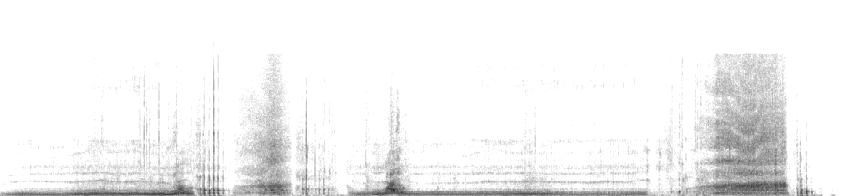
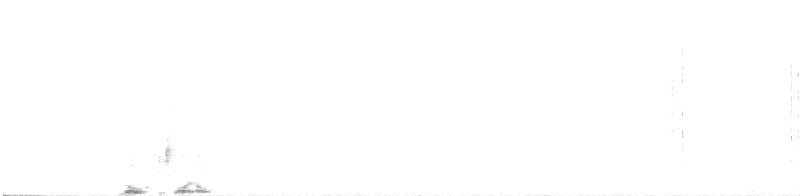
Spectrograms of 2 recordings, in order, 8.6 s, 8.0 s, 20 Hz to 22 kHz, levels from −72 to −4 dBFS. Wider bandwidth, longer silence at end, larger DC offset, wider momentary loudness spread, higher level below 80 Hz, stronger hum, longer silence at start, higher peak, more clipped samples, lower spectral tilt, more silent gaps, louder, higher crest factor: about the same, 16.5 kHz vs 16.5 kHz; first, 0.45 s vs 0 s; neither; second, 16 LU vs 24 LU; about the same, -64 dBFS vs -66 dBFS; neither; about the same, 0 s vs 0.05 s; first, -8 dBFS vs -32 dBFS; neither; about the same, -4 dB/octave vs -4 dB/octave; neither; first, -29 LUFS vs -49 LUFS; about the same, 22 dB vs 22 dB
